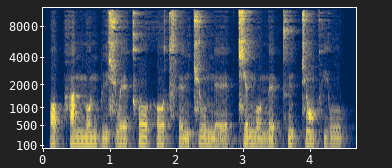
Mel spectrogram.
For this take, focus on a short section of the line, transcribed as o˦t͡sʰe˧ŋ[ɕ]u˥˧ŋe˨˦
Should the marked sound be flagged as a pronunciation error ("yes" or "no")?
yes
